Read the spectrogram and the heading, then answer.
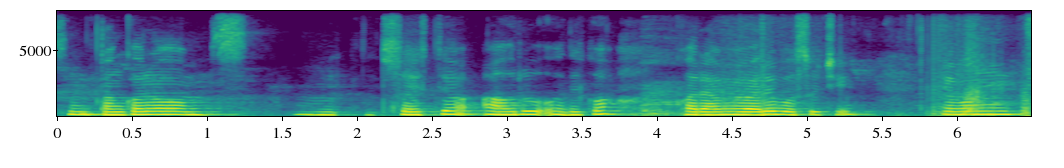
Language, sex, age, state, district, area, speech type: Odia, female, 30-45, Odisha, Subarnapur, urban, spontaneous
